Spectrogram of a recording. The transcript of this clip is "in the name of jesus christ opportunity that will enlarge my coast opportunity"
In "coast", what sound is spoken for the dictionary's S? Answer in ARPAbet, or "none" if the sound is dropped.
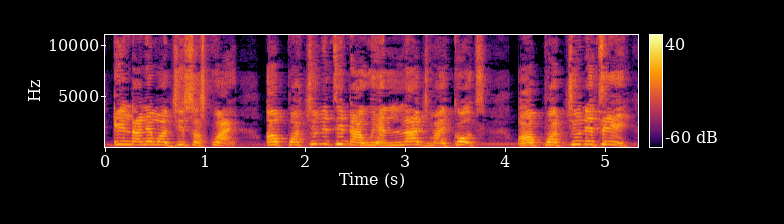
none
